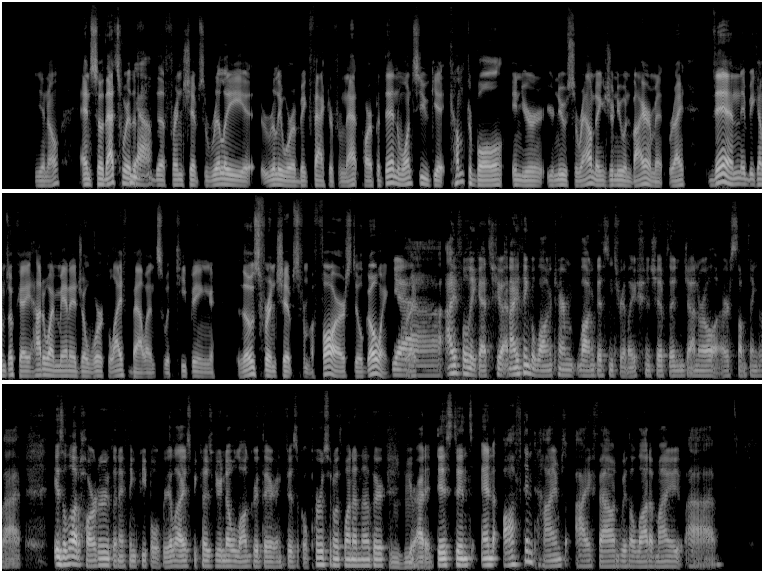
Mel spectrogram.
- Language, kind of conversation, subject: English, unstructured, How do I manage friendships that change as life gets busier?
- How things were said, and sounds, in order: stressed: "then"; tapping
